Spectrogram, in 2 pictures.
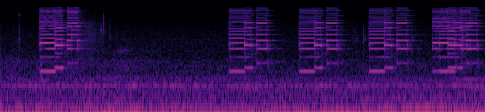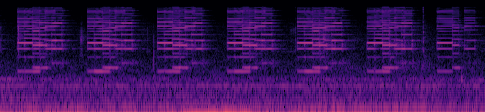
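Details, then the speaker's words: Miami Electric Boards handheld remote receiver with ESCs connected wrongly: repeating short high beeps about every three-quarters of a second from the motors/ESCs, no drive; fixed by flipping both connectors. "So, nothing was happening there. The controllers were just beeping. Sorry, the motors were just beeping."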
